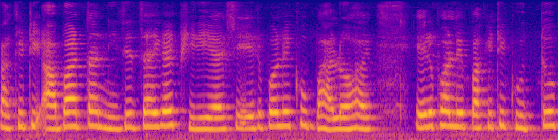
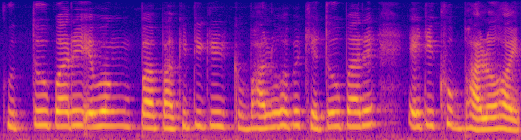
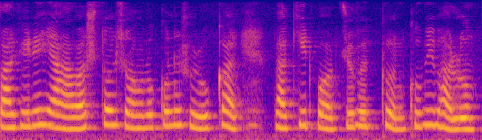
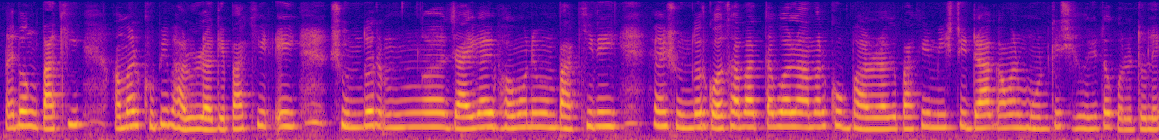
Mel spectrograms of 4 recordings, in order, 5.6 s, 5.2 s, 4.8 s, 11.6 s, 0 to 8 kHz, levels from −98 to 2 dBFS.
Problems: background sounds at intervals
